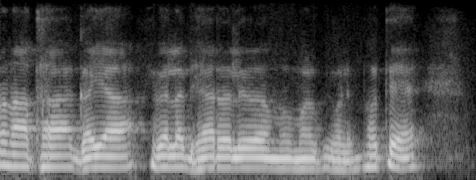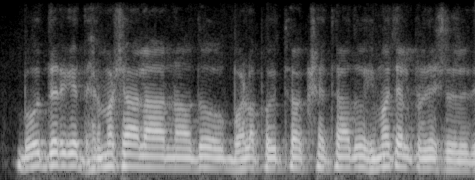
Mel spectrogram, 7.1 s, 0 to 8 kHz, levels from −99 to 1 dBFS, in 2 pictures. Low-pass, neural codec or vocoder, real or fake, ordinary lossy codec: 7.2 kHz; none; real; Opus, 16 kbps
